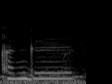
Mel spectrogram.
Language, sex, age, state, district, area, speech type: Tamil, female, 18-30, Tamil Nadu, Salem, urban, spontaneous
